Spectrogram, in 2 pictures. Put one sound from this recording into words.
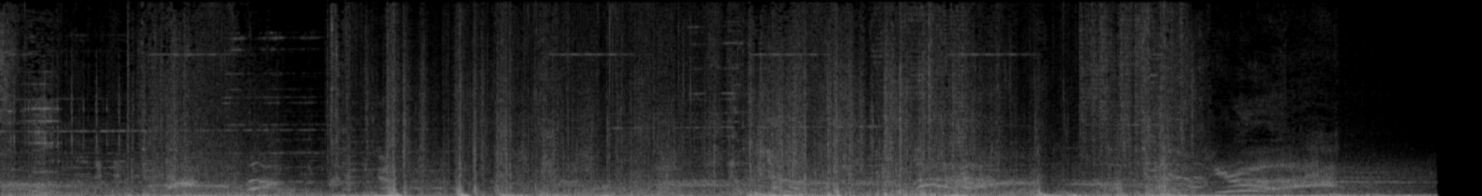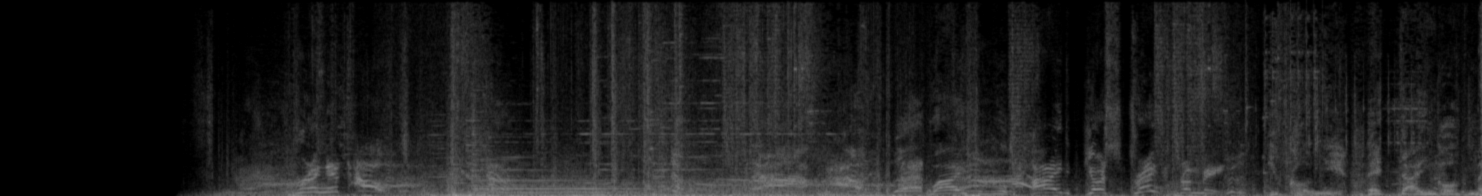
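Heavy blows and thuds land in a scuffle.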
